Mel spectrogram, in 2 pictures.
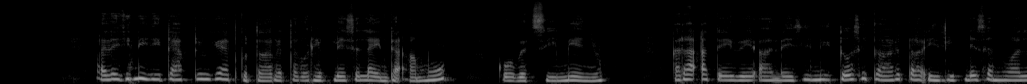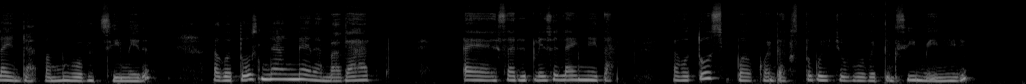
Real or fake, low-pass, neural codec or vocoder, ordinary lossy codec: fake; none; codec, 44.1 kHz, 3.4 kbps, Pupu-Codec; none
